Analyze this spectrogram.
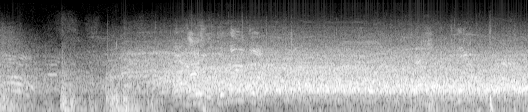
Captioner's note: crowd cheering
